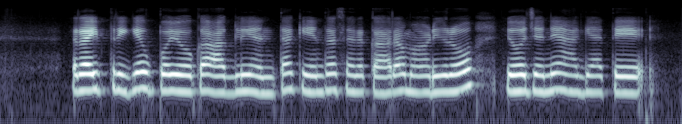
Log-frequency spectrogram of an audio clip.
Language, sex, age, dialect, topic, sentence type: Kannada, female, 56-60, Central, agriculture, statement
